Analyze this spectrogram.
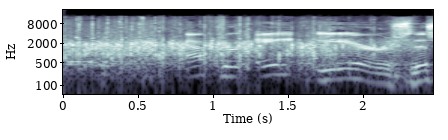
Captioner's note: applause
